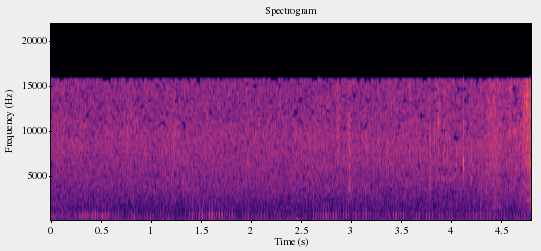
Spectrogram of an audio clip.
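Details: Close, rhythmic cat purr, its rumble swelling and easing with each breath about every second and a quarter.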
